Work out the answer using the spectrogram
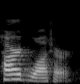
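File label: "Hard Water", English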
